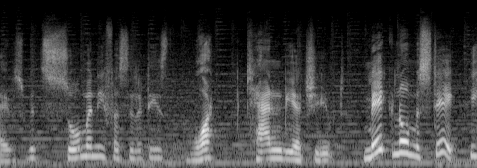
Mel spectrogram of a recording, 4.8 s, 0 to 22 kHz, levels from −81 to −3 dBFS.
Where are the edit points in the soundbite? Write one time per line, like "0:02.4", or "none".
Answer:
0:01.7
0:03.4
